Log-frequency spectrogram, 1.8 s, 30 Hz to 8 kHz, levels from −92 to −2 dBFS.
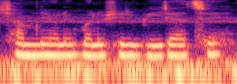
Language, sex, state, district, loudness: Bengali, female, West Bengal, Cooch Behar, -12 LUFS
